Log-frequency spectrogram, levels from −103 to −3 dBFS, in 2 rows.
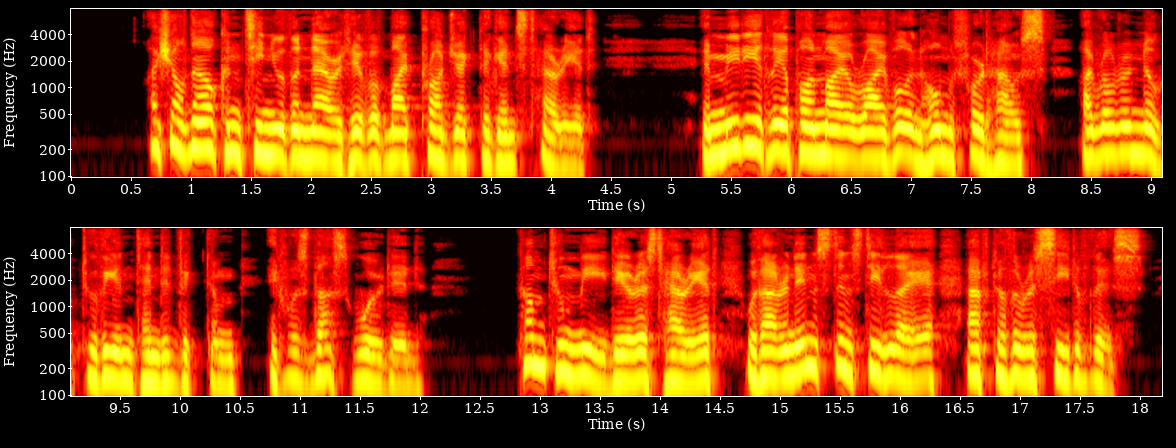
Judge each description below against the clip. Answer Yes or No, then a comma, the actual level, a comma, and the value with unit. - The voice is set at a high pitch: No, medium, 155 Hz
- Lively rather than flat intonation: No, average, 3.8 semitones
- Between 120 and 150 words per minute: Yes, average, 140 wpm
